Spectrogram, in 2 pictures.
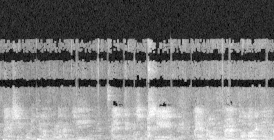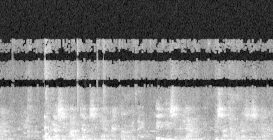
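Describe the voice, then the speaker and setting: A man's voice: medium pitch, very noisy. Older Javanese man in an echoey hall. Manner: rambling, folksy, slips into Javanese, counts points off. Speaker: Samin community elder answering students. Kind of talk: informal explanatory talk to students. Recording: echoey hall, far from mic, dull sound, crowd.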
